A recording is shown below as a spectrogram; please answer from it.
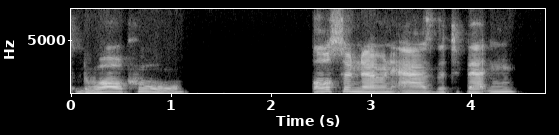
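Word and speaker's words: Djwal Khul: Dwal Kul, pronounced Dwal Kul, also known as the Tibetan Buddhist master, who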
